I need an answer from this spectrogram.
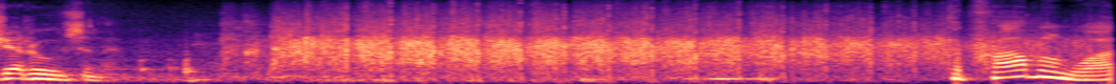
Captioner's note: audience applauding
